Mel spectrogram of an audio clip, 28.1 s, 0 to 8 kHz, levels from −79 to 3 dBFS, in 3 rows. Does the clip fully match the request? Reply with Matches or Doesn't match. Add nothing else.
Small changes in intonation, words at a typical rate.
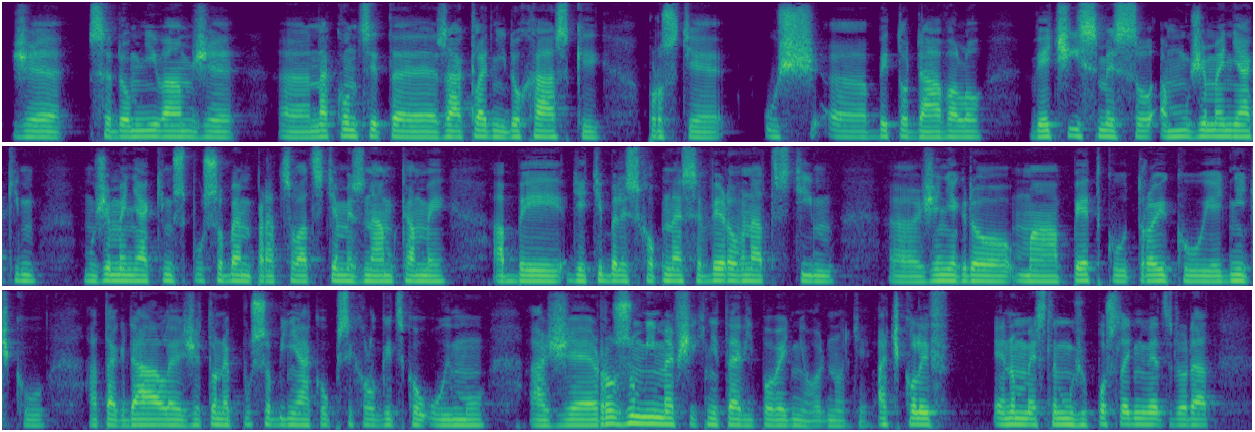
Matches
